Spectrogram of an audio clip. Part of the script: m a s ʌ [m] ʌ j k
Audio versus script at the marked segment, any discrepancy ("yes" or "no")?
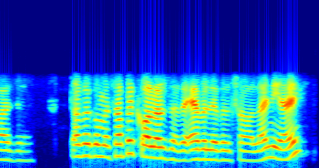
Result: yes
